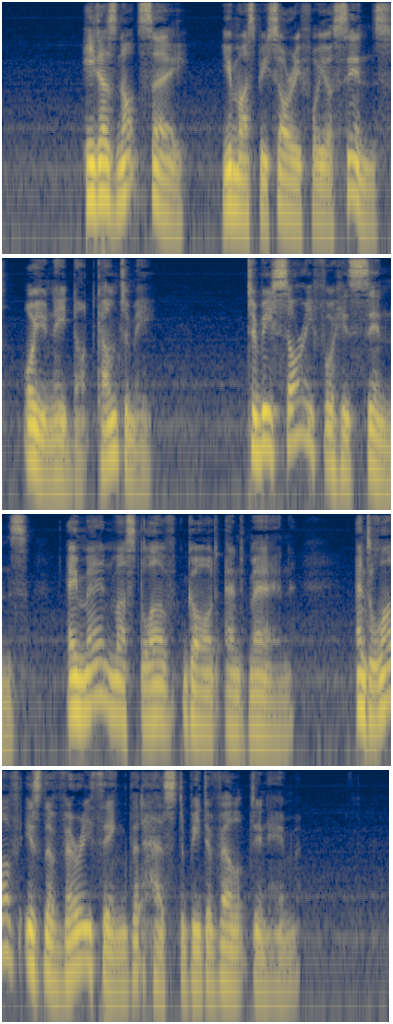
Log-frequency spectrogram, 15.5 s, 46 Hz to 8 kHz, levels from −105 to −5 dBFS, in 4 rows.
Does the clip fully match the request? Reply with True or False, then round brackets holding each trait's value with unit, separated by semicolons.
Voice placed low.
True (115 Hz)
